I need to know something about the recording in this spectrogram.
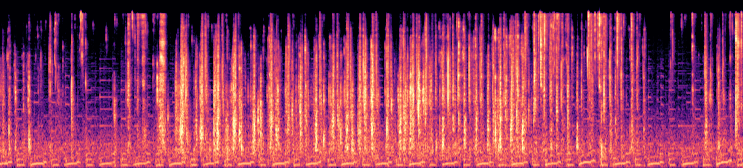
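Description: Close-miked eating sounds: rapid wet clicks and smacks of chewing spicy sauced seafood, thickest in the middle. Under them runs quiet background music with a steady low beat about twice a second.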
